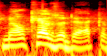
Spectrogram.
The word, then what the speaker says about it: Melchizedek: That's Melchizedek, if you want to pronounce it the English way.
